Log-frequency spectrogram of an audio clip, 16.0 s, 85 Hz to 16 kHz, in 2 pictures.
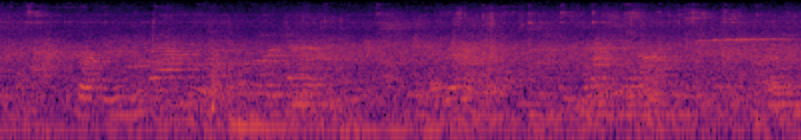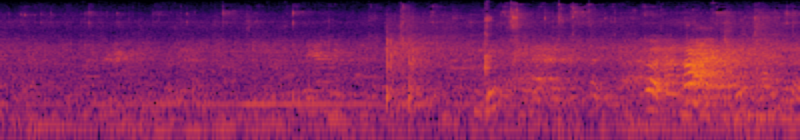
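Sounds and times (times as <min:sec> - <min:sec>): murmur of voices: 0:00.0 - 0:16.0.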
